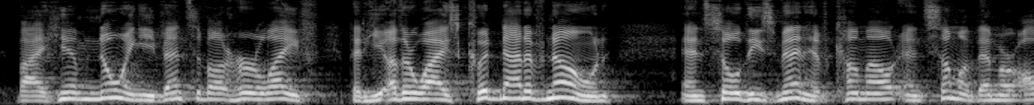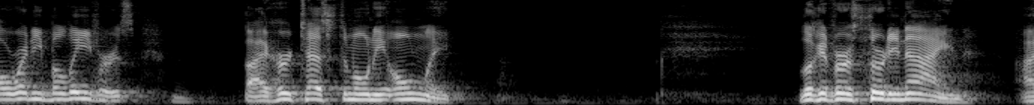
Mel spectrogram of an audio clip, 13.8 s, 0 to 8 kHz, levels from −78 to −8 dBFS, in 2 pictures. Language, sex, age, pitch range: English, male, 50-69, 155-235 Hz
